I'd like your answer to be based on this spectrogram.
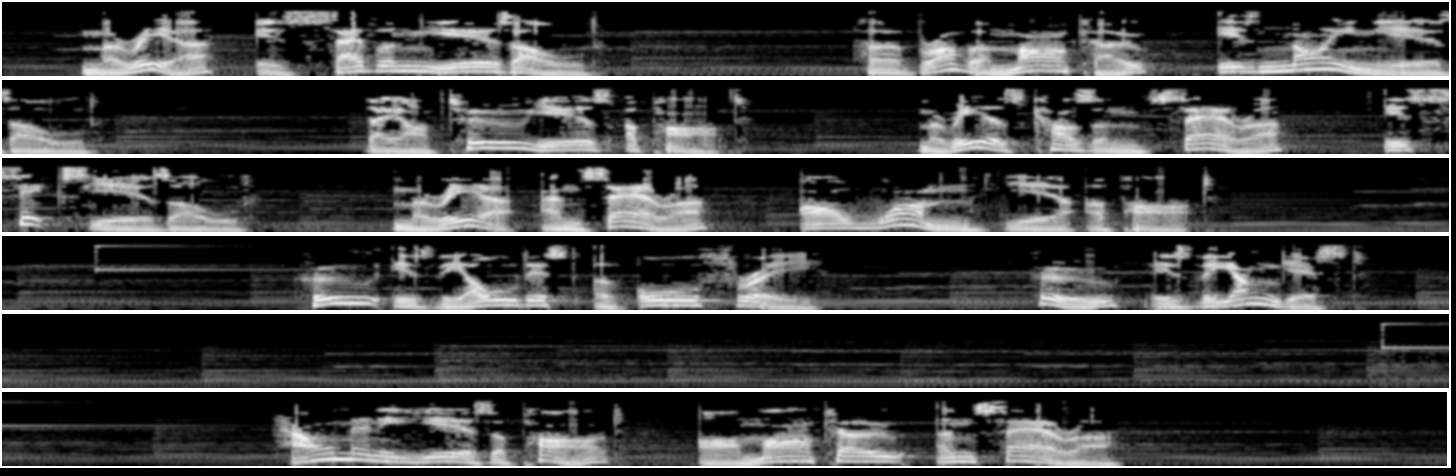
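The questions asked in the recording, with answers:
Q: Who is the oldest of all three?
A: Marco

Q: Who is the youngest?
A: Sarah

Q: How many years apart are Marco and Sarah?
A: 3 years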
